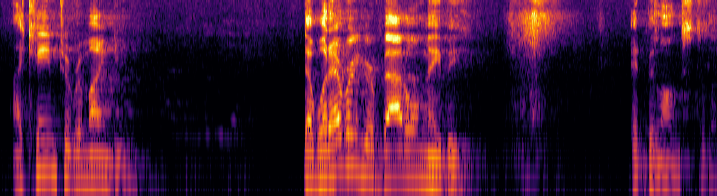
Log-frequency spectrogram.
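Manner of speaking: very low, soft, tender, gentle voice. Speaking to listeners before turning to a scripture passage, gentle voice. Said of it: "But in a gentle voice".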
